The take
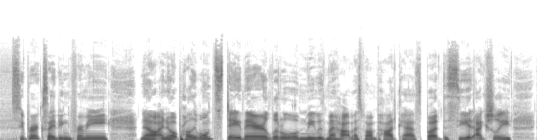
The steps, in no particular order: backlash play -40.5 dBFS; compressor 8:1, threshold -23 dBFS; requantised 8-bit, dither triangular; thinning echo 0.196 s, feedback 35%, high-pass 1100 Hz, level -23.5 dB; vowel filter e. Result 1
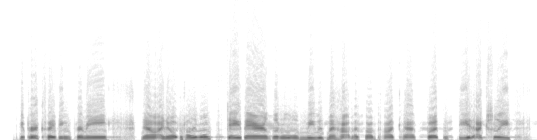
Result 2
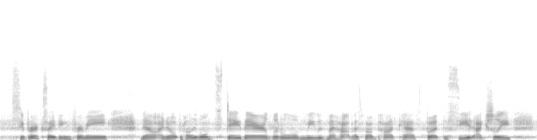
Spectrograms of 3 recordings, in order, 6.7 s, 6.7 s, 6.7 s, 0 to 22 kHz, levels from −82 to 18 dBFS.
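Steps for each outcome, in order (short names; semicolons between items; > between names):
requantised > vowel filter > compressor > backlash > thinning echo; thinning echo > compressor > requantised > backlash > vowel filter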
